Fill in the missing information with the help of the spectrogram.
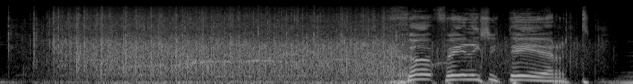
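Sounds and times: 
applause for a winner: 0.0s - 6.2s
speech: 4.1s - 5.8s.

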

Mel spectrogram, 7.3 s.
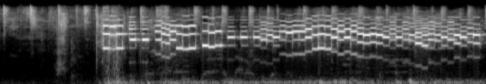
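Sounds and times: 
radio station jingle: 1.5s - 7.2s.

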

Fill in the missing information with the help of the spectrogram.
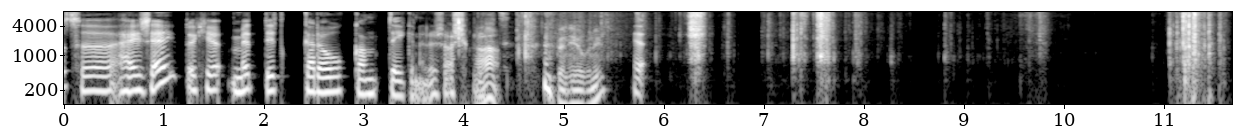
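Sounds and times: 
speech: 0.0s - 6.0s
paper crinkling as a gift of mustard cress for drawing is unwrapped: 4.5s - 10.3s, 10.9s - 11.6s.

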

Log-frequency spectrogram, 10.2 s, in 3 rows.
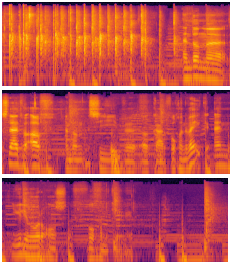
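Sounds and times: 
people clapping: 0.0s - 2.9s
speech: 2.7s - 9.9s.

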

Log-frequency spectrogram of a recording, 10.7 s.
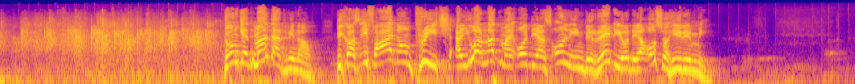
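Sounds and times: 
applause: 0.0s - 2.8s
speech: 2.8s - 9.0s.

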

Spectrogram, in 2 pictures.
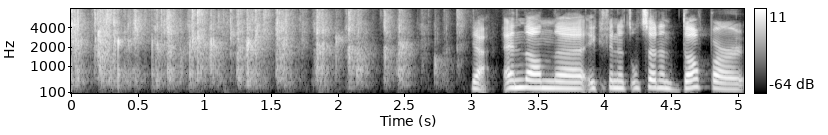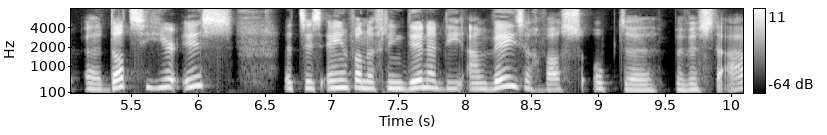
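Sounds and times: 
applause for a guest on stage: 0.0s - 3.0s
speech: 3.0s - 10.0s.

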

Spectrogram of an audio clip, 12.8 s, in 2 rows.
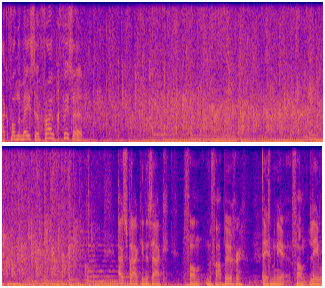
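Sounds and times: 
speech: 0.0s - 2.2s, 8.8s - 12.8s
audience applause: 0.8s - 8.3s.

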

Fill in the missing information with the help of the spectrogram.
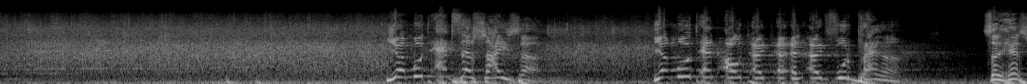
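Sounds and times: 
audience applause: 0.0s - 4.3s, 5.0s - 6.6s
speech: 3.9s - 5.6s, 6.6s - 9.1s, 9.8s - 10.2s.

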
